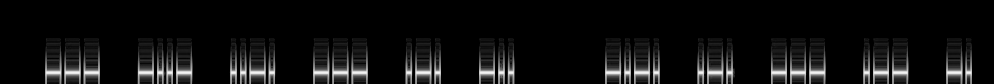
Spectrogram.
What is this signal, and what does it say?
Morse code, heard as a keyed tone, about 25 wpm, spaced as for 15 wpm, 550 Hz. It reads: OXFORD CROWN
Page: news-headlines-in-morse-code-at-15-wpm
